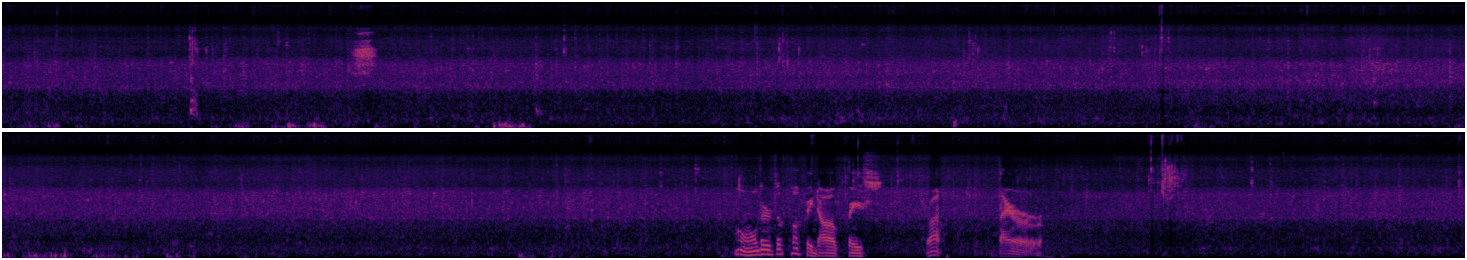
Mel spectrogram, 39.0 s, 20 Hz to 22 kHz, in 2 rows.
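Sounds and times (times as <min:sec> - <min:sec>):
rain falling steadily: 0:00.0 - 0:39.0.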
